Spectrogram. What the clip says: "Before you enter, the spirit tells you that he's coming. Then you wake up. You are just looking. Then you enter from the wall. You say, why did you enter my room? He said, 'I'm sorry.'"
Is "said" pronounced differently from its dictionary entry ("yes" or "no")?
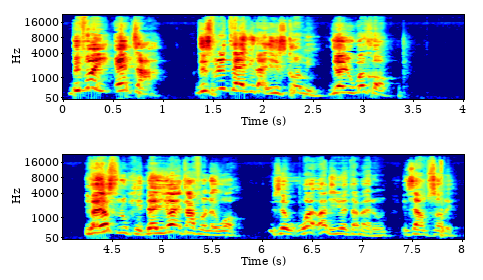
yes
